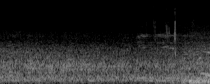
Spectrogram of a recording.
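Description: Steady low rumble and hiss of an open-air football pitch, with faint calls from players and a few light clicks near the end.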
